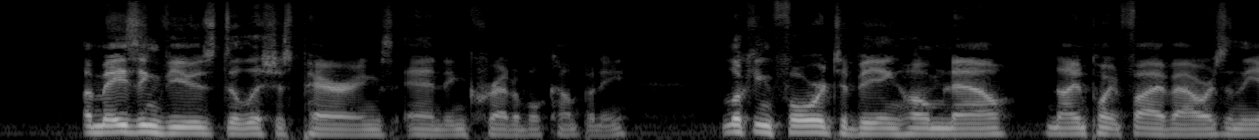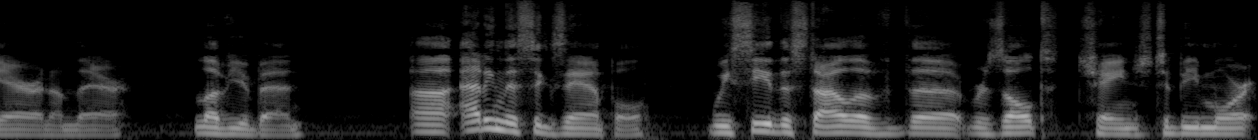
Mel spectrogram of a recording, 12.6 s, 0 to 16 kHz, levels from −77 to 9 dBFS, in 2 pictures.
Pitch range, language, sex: 105-125 Hz, English, male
